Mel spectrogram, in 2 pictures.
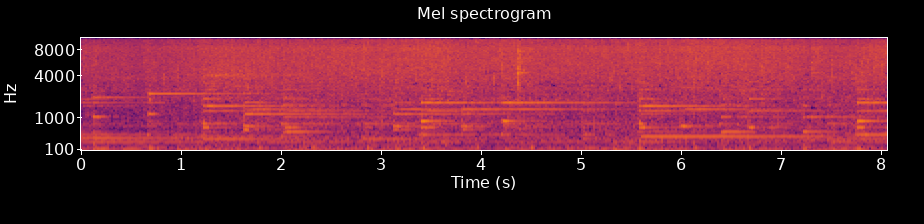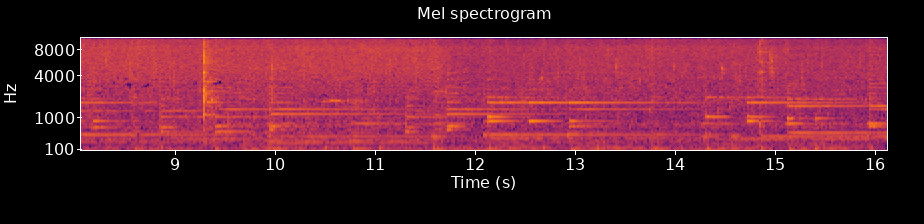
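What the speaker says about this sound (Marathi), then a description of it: "अशी व्यवस्थित मध्यम गॅसवर तळून घ्यायची, हे बुडबुडे कमी झाले की भाजलं असं समजायचं" Bhajani chakli deep-frying in oil over a medium flame gives a steady, even sizzle that runs throughout, mixed under fairly loud melodic background music.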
